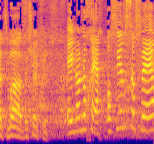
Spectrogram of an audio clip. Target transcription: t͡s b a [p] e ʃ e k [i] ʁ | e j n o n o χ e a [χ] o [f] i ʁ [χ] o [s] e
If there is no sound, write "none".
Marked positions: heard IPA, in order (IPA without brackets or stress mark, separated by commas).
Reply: b, e, χ, f, s, f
